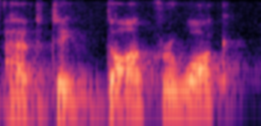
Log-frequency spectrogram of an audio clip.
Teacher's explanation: So this is falling intonation. This is new information.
